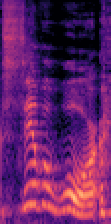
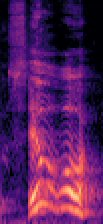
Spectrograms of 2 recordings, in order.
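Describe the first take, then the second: First: Said in the usual way. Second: Laughing as it is said again. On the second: Real, not acted. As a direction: chuckle through the words.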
